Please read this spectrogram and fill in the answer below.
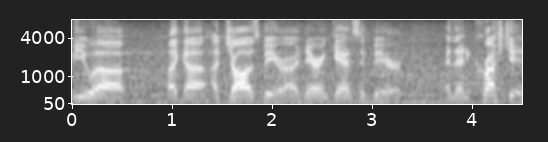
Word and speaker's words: Narragansett: Yeah, Narragansett.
